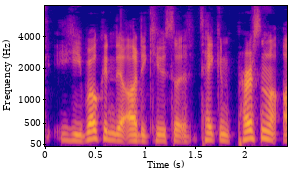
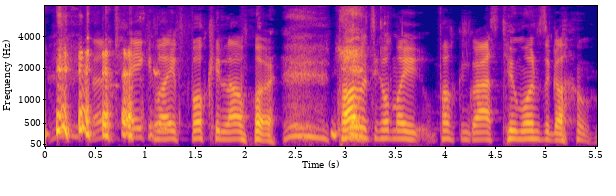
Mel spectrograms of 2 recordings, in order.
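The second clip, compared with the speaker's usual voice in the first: mock rant; 5 semitones higher, 3 dB louder than usual. Voicing angry neighbour.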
